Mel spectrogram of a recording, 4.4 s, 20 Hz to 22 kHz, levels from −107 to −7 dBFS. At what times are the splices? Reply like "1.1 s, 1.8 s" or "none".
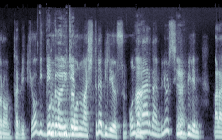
1.5 s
